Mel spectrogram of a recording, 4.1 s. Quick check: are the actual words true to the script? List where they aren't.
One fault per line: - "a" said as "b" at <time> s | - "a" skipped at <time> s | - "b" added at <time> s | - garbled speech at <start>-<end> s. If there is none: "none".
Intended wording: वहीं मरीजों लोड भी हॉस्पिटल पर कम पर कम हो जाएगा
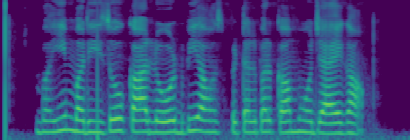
- "का" added at 1.2 s
- "पर कम" skipped at 3.0 s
